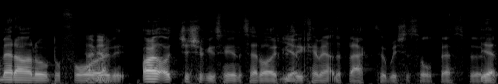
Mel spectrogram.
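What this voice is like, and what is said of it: Usual voice. Nothing is said of it.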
